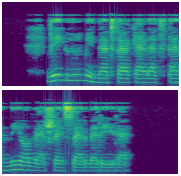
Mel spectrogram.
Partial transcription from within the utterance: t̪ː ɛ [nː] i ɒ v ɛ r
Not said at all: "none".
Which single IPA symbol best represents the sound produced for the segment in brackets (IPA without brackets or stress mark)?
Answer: nː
